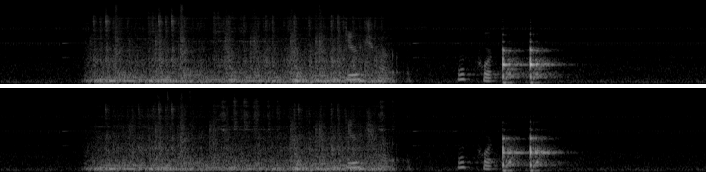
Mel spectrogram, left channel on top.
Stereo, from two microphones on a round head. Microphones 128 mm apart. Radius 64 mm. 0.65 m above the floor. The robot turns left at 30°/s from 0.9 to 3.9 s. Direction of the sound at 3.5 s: 25° left (ahead or behind).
